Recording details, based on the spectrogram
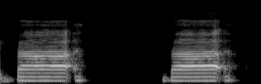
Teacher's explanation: So in this case, if I have a ba alif with the hamza, it's going to be ba, ba. I'm pronouncing the ba long and then ending with the glottal stop.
